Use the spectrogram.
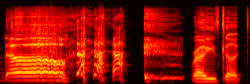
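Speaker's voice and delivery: long, high, loud wail breaking into laughter; loud dismay. Real, not acted. Streamer hearing chatter's confession, loud amused dismay. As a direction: cry it out in amused horror. Hears chatter talks so as joke.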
